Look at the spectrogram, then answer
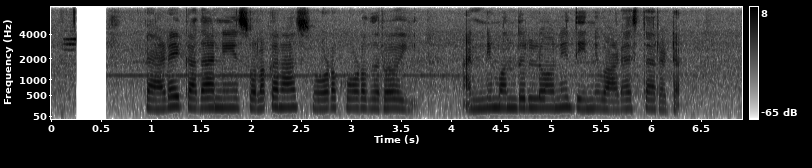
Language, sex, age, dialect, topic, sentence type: Telugu, female, 36-40, Utterandhra, agriculture, statement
